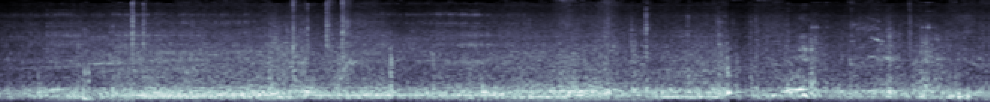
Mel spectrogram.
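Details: Loud vehicle engine noise with a steady mid-range drone runs throughout, with no animal voices.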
